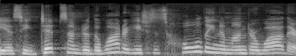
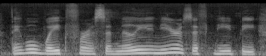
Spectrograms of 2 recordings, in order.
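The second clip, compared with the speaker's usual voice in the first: ordinary delivery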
